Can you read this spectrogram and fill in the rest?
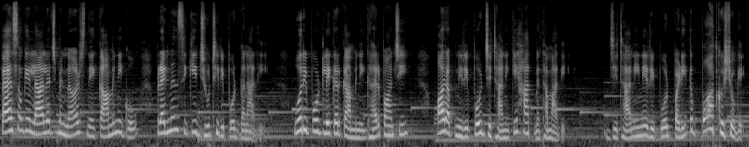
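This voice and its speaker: A woman's voice: mid-range voice, expressive, normal speed, soft background music. A woman storyteller reading a scripted family tale as narrator.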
